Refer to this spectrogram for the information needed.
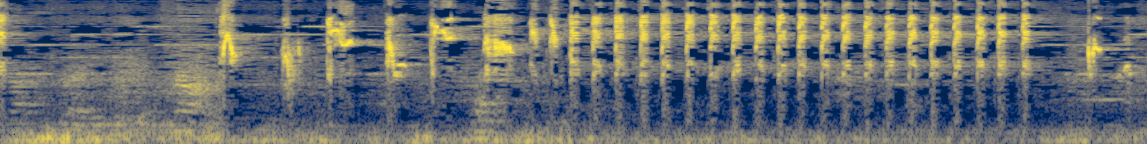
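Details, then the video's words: A long-tailed shrike, known locally as cendet, sings a song stuffed with canary and labet imitations: a few scattered squeaky whistles, then a rapid steady series of clicking high notes about four per second. "Masteran Cendet Petir gacor, Full isian mewah Labet dan kenari"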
